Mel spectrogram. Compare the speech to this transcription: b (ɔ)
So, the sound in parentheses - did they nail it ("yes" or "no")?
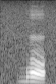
no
